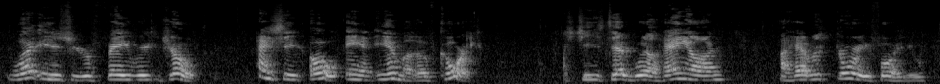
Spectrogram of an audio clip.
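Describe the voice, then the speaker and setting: Amid noticeable background noise, a woman speaks at a very slow pace with long, frequent pauses, a fairly high pitch and ordinary pitch variation. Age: 80s+. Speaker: elderly storyteller. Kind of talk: personal reminiscence.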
